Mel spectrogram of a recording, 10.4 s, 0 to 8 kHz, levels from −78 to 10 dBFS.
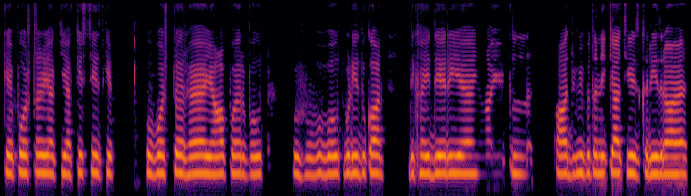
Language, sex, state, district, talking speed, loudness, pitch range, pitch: Rajasthani, male, Rajasthan, Churu, 145 wpm, -17 LUFS, 235-245 Hz, 235 Hz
